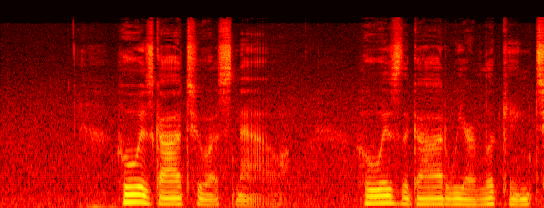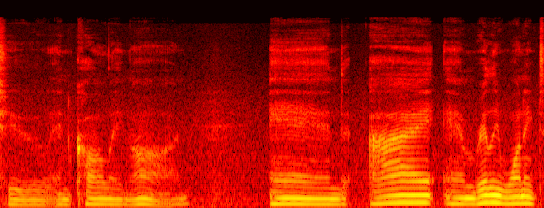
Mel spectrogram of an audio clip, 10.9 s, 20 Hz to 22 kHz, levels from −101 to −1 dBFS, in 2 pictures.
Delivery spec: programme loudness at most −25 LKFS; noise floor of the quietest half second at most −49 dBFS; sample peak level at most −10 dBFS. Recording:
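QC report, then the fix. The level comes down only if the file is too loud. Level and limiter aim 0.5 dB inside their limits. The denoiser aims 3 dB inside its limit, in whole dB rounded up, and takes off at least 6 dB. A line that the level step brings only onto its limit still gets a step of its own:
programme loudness −33.0 LKFS: in spec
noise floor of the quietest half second −56 dBFS: in spec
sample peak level −18.0 dBFS: in spec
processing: no processing needed

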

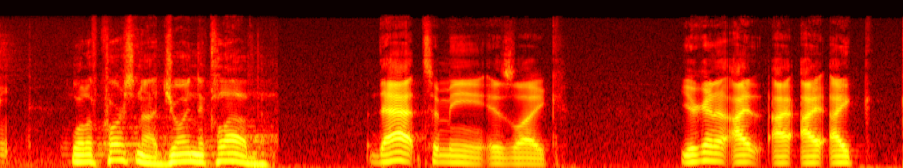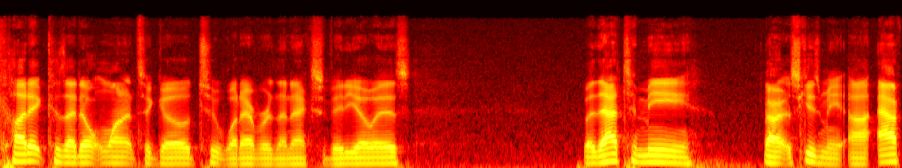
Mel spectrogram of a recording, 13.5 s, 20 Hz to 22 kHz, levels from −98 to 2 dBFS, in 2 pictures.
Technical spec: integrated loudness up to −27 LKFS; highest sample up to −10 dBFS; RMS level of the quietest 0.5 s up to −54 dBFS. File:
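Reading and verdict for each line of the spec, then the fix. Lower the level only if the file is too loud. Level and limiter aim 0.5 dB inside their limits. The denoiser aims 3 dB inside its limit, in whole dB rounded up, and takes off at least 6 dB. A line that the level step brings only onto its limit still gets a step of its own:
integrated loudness −21.0 LKFS: out of spec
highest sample −2.0 dBFS: out of spec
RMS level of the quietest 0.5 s −57 dBFS: in spec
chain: level −6.5 dB
brickwall limiter −10.5 dBFS

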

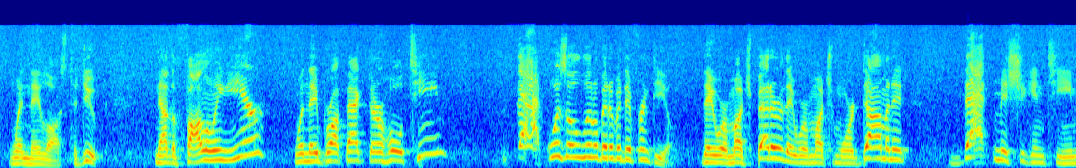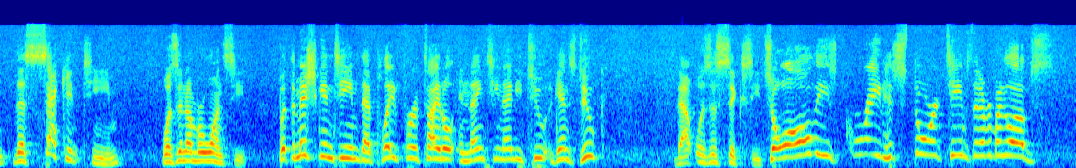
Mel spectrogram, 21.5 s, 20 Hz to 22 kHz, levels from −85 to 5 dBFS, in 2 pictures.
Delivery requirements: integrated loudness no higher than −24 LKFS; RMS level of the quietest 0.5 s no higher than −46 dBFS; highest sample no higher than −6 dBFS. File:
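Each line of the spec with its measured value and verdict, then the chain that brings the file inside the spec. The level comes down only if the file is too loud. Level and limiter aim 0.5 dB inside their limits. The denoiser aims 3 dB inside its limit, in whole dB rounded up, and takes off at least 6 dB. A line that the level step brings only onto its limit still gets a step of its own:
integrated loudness −20.5 LKFS: out of spec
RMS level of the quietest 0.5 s −42 dBFS: out of spec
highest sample −3.5 dBFS: out of spec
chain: broadband denoise 6 dB, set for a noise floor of −42 dBFS
level −4 dB

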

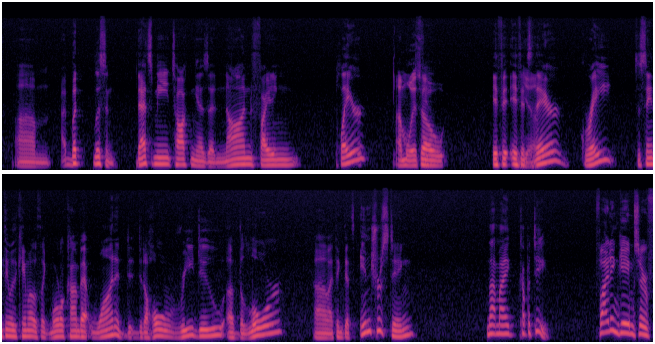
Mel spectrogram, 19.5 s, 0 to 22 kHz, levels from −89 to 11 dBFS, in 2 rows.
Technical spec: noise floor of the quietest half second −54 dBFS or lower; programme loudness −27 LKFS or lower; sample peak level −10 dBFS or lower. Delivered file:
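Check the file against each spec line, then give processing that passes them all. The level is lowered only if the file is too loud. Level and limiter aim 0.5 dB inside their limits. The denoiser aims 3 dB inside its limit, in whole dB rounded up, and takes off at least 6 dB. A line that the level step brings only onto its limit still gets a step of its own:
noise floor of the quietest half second −66 dBFS: in spec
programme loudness −32.5 LKFS: in spec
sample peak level −14.0 dBFS: in spec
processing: no processing needed

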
